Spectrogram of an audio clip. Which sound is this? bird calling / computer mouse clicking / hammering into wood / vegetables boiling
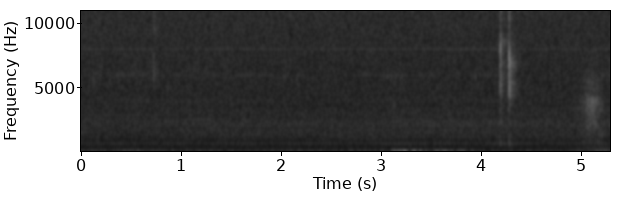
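computer mouse clicking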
